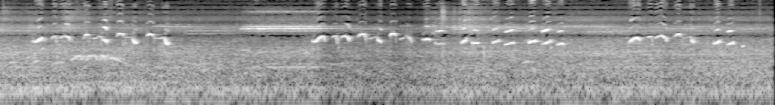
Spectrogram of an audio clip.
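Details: Pet cockatiels kept at home; bright whistled chirps in quick rising-falling groups, bursts repeated across the recording, with a brief steady tone and some rustling in between.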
